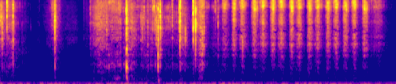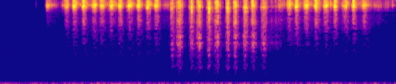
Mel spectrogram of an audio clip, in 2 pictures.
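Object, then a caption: Plastic capsule ball with small plastic food pieces inside. A Miniverse plastic capsule ball holding miniature pickle pieces is shaken before opening. It gives bright, high-pitched rattling in quick uneven bursts, with a short pause near the middle. The rattle is normal for this capsule, and it is what identifies the pickles inside.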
